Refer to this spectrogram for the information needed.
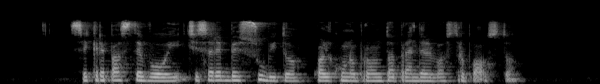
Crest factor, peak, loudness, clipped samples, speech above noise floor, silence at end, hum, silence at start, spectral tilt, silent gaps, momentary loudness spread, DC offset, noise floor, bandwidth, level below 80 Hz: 20 dB; -6 dBFS; -24 LUFS; under 0.1%; 48 dB; 0.8 s; none; 0.4 s; -3.5 dB/octave; none; 10 LU; under 0.1%; -73 dBFS; 8.4 kHz; -64 dBFS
